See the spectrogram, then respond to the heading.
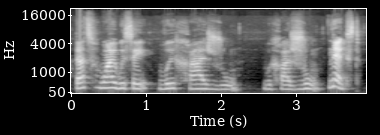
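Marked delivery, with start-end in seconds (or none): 1.2-3.3 "выхожу" with unstressed O as A, vykhazhu; reduced O. Shown as a demonstration. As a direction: turn the O in "выхожу" into A. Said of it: "all unstressed O in words are pronounced as A".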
